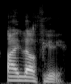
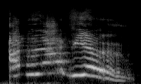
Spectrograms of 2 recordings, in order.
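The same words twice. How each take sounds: First: Tender and soothing; warm, loving. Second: Much higher, slow, strained blunt yell; angry, frustrated. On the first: Speaker trainer demonstrating a loving, warm delivery. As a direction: say it with kindness and warmth. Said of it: "it's beautiful, it's soothing, there's warmth to it". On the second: Trainer exaggerating the same words as angry frustration. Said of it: "anger, frustration, blunt directness coming out of my voice". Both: Shown as a demonstration.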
